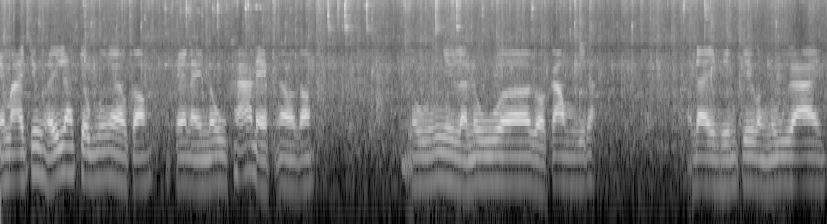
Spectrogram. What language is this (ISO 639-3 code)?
vie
